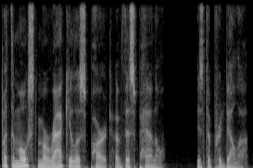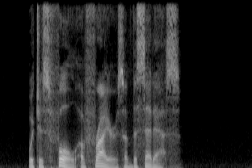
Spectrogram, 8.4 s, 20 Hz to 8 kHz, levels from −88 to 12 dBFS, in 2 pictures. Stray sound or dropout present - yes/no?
no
